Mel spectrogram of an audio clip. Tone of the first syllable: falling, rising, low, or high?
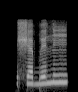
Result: low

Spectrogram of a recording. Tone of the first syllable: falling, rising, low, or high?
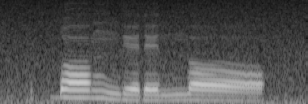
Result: high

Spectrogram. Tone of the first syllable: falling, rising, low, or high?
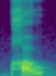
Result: rising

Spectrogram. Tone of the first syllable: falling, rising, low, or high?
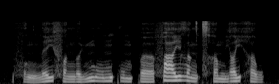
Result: low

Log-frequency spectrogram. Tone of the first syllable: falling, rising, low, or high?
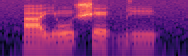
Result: low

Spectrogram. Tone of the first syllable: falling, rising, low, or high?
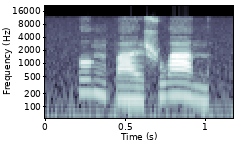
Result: falling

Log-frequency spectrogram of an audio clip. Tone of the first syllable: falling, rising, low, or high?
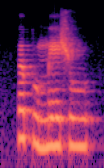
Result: high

